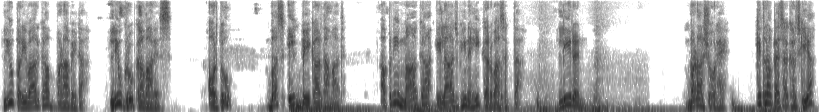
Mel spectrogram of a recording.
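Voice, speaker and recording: A man's voice: sing-song, measured pace, pauses often, breathy edge, no echo. A man voicing an arrogant rich young man who taunts and bullies, talking in a sneering way. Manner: sneering, taunting, swinging pitch. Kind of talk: Hindi-dubbed short drama. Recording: dubbed dialogue over music.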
